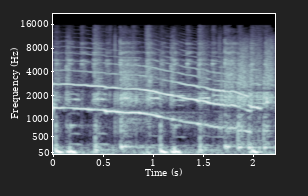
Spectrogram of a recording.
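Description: Recorded music with a drum beat played from a vinyl LP on a Technics SL-BD22 turntable. A long held note slowly slides down in pitch and fades out near the end.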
